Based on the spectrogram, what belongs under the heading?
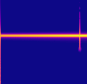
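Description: A steady, loud censor bleep tone holds one pitch for over a second, briefly interrupted near the end by a short click, with no voices present.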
